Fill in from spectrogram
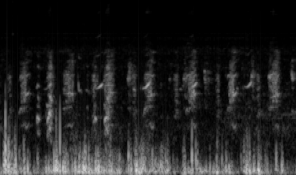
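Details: A mated male and female Helmeted guineafowl with eight keets give harsh, rasping calls in quick repeated bursts over a low rumbling background.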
